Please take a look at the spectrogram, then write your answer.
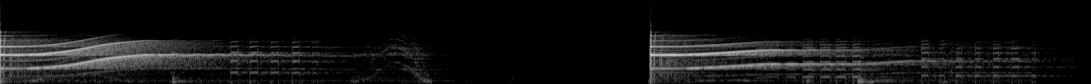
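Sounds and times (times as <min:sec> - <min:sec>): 
steel guitar in F sharp: 0:00.0 - 0:04.5, 0:06.7 - 0:10.6.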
